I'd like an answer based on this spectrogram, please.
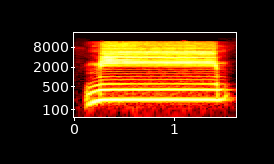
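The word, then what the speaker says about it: ميم: এরপরে আমরা যে অক্ষরটা শিখতে যাচ্ছি, এই দুই ঠোঁট থেকে উচ্চারণ হয়, কিন্তু দুই ঠোঁটের শুকনো অংশ থেকে, দুই ঠোঁটের শুকনো অংশ থেকে উচ্চারণ হয়। সবাই খেয়াল করবেন, এই যে অক্ষরটা, এই অক্ষরের নাম কি? মিম। মিম, চারে লিপ্টানে পড়তে হয়।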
